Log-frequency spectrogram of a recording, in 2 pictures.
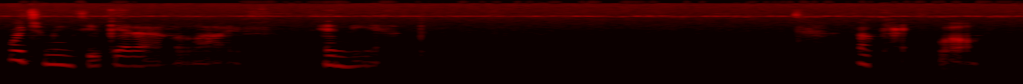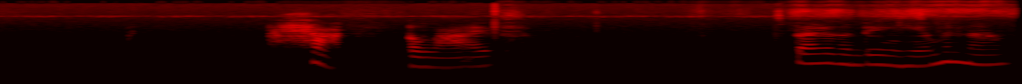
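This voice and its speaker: Woman playing a slow, soft-spoken, creaky vampire. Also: mid-range voice, fairly even intonation, poor audio. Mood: smug, coaxing. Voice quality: soft, breathy, often whispering. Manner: slow, coaxing, condescending. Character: sweetly menacing female vampire, patient and teasing. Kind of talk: soft-spoken ASMR roleplay. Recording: faint hiss.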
